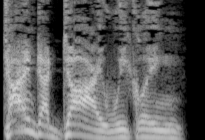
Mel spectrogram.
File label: Orc male taunt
